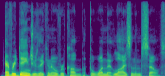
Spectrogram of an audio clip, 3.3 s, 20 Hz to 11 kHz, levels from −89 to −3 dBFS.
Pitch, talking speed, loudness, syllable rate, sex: 110 Hz, 220 wpm, -18 LUFS, 6.7 syllables/s, male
